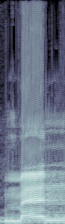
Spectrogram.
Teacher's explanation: হরকতের বামে নুনে মিমে তাসদিদ হইলে সর্ব অবস্থায় নাকের বাসি থেকে গুন্নাহ করিয়া পড়িতে হয়। তো এই মিম তাসদিদওয়ালা নুনের সাথে 3 সেকেন্ড পরিমাণ গুন্নাহ করে ধরে রেখে পড়ব।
